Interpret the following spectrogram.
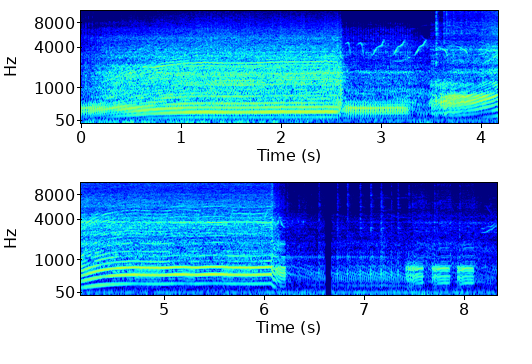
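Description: Husqvarna two-stroke chainsaw revving up to full throttle and holding there, with a brief dip before it climbs again. The engine sound cuts off sharply about six seconds in.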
